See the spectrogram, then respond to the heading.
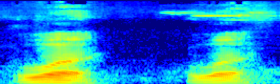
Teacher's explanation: तो देखिए व बोल के देखिए व दंत दंत से भी आ रहा है और ओष्ठ से ऊपरी दांतों और निचले ओठ के स्पर्श से हो रहा है। ठीक है ना? ओ ओ ओ जीभ देखिए ओ व ऊपर दांत और नीचे वाला ओठ व व तो ये हो जाएगा दंतोष्ठ।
